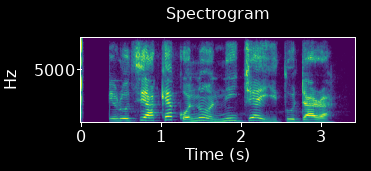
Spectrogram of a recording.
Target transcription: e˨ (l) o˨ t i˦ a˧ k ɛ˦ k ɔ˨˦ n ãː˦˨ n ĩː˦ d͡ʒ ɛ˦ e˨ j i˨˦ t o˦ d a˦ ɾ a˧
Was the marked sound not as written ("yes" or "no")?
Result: yes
